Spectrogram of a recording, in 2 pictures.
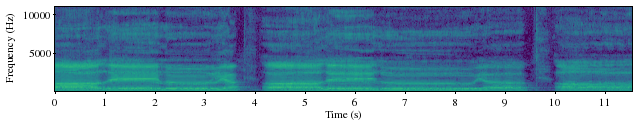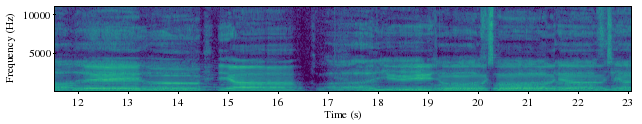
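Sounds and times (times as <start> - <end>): man chanting a hymn: 0.0 - 23.0
man breathing: 3.7 - 4.2, 9.5 - 10.0, 14.4 - 14.8.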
